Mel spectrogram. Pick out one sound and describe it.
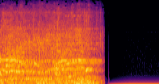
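A crowd of spectators cheers outdoors.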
